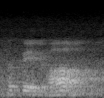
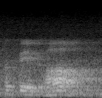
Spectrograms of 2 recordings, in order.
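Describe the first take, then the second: First: It is said strongly, like a scolding command. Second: The same.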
